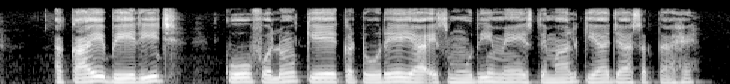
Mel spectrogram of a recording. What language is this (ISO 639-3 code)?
hin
